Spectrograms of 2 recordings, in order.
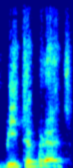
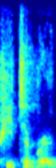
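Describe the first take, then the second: First: The first word starts with a B sound. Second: The first word starts with a P sound. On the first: "Arabs don't have a P sound" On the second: "they don't say pita bread"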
